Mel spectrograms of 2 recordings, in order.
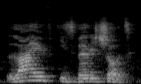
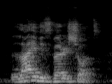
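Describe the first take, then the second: No difference in how they are said.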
